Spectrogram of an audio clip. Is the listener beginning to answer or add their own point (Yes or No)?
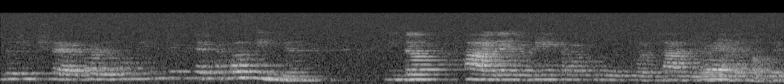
Yes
